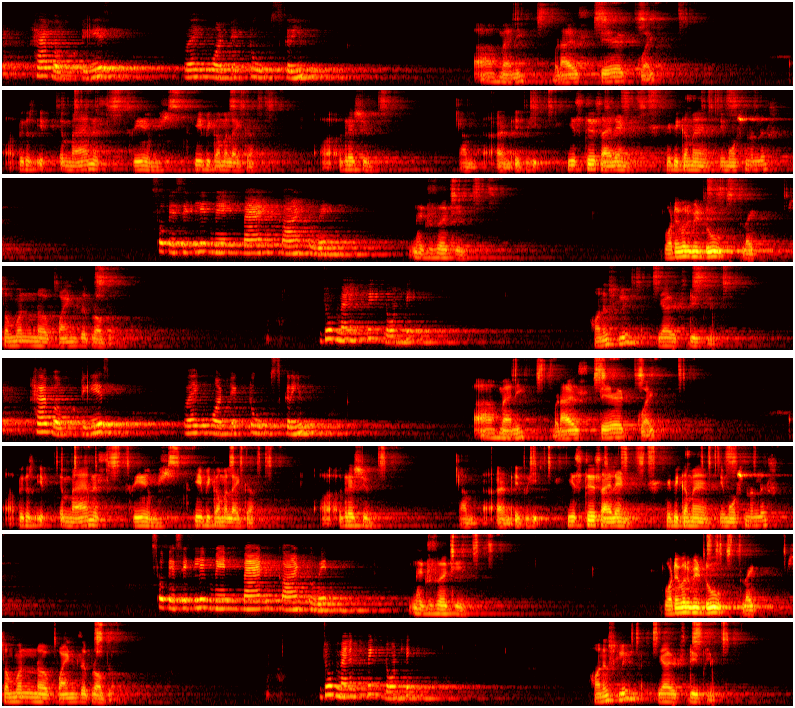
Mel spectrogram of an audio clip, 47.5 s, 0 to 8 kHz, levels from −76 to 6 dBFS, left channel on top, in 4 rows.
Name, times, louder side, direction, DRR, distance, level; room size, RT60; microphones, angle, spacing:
voice 1, 0.4-0.9 1.2-1.5 2.7-3.9 4.2-4.5 8.0-8.1 8.9-9.1 9.5-9.6 13.4-13.6 14.4-14.5 15.8-15.9 17.5-17.6 19.8-19.9 21.2-21.7 22.7-22.9 26.1-28.7 30.8-30.9 37.0-37.1 40.4-41.8 45.4-45.5 45.9-46.1 46.4-46.5, right 4 dB, 70° right, 4 dB, 3.2 m, -24 dB
voice 2, 7.1-7.9 8.3-9.8 11.9-13.5 13.8-14.5 14.8-15.7 16.6-17.5 18.7-20.0 20.3-23.5 29.8-30.7 33.7-35.1 35.5-37.3 44.4-46.3, right 4 dB, 50° right, 11 dB, 0.6 m, -23 dB
27.5 x 24.5 x 8.3 m, 2.7 s
head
